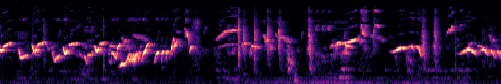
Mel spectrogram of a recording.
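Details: White-rumped shama in full, agitated song, played to draw out other shamas: quick varied whistled phrases mixed with sharp clicks and high piercing notes, bursts separated by short gaps.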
